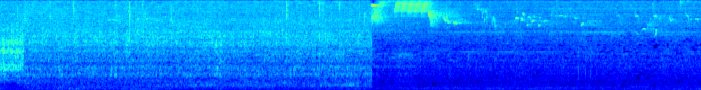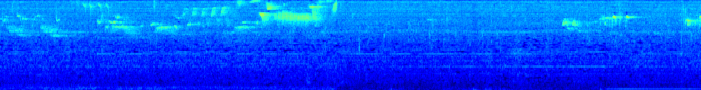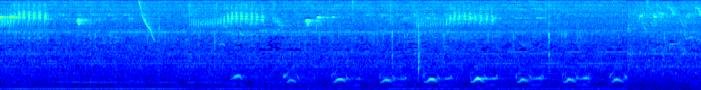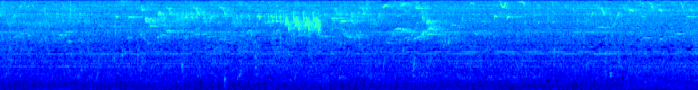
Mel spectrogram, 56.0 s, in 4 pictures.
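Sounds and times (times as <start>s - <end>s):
bird low hoots: 0.0s - 0.5s, 32.6s - 40.7s
low steady hum: 0.0s - 56.0s.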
